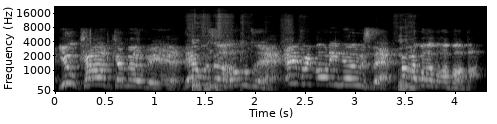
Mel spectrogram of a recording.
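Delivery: very high, mock-scolding host voice; Dark Room host. Shown as a demonstration. Game host rejecting the player's move, high theatrical voice. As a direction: pitch it way up, hectoring the player. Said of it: "Dark Room works like this".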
